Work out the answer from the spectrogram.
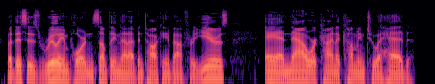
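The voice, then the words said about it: Raspy voice from a cold. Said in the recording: “my voice is a little bit more raspy. The cold is getting to me a little bit.”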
